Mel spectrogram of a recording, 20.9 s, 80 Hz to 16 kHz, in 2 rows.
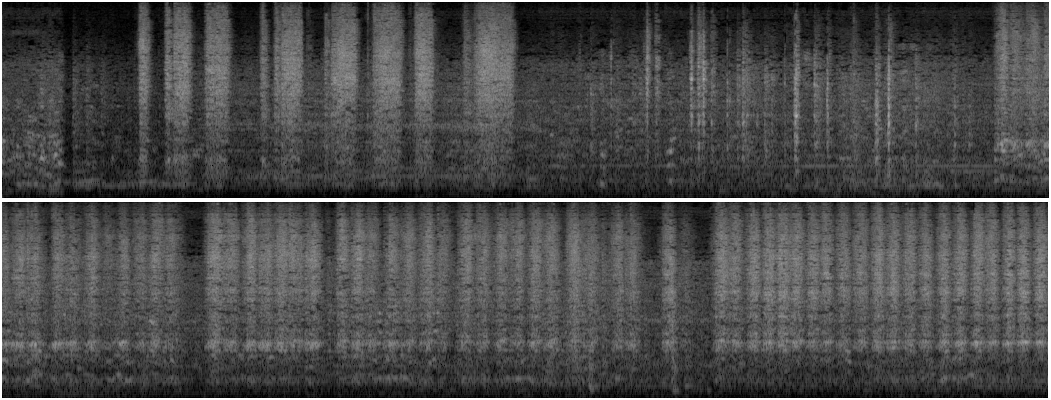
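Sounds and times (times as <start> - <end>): tool rasping material: 1.4 - 5.2, 9.9 - 20.9.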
